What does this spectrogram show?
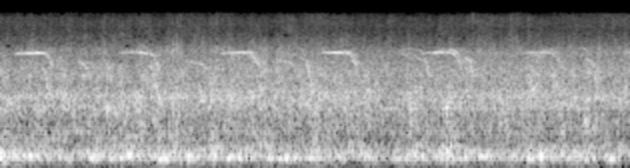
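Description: Wild birds singing in a morning chorus: one bird repeats a high whistled note that holds and then slides down, about once a second, over fainter chirps and lower calls from other birds.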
